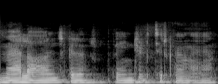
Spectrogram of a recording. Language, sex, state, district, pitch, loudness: Tamil, male, Tamil Nadu, Nilgiris, 95 Hz, -20 LUFS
